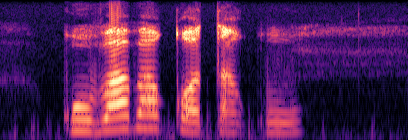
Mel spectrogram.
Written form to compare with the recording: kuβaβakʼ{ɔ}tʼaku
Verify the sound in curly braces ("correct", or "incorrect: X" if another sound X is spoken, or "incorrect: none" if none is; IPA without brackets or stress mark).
correct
